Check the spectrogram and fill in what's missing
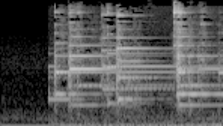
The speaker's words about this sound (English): Sound effect. I can't spell sound effect. Chinese bell ring.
